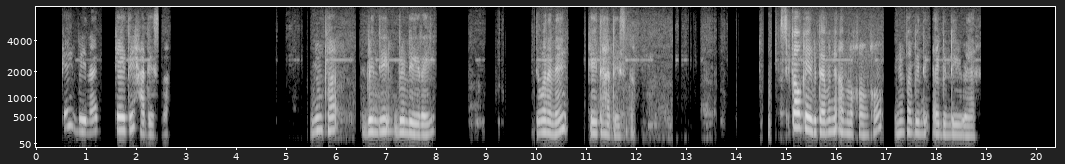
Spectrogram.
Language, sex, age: Wolof, female, 25-35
